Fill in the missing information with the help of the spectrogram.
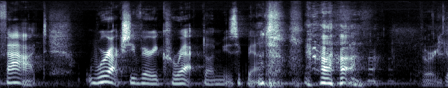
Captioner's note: chuckles; laughing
